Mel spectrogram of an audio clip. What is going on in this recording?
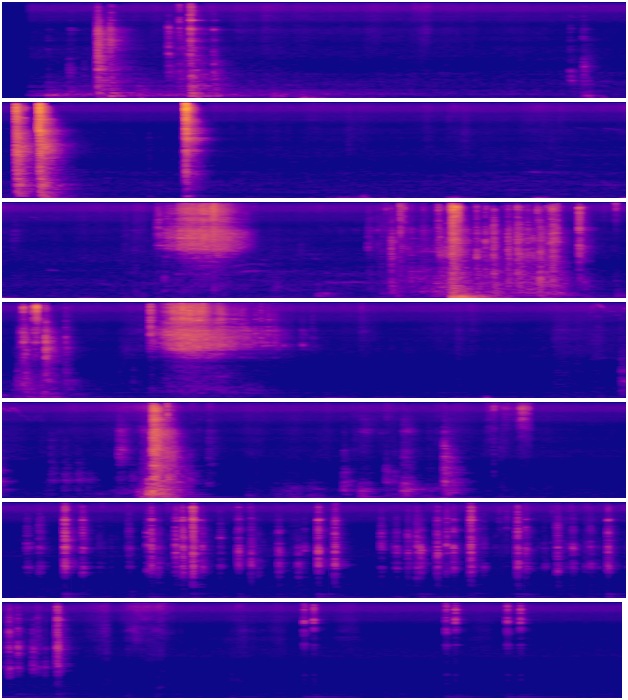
I opened the door, entered the room, closed the door, turned on the light, walked to the window, removed the curtains, closed the window, closed the curtains, sat down in a chair, and began typing on the keyboard, clicking the mouse a couple of times.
